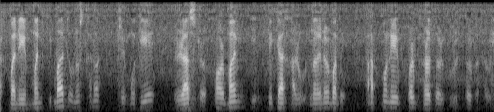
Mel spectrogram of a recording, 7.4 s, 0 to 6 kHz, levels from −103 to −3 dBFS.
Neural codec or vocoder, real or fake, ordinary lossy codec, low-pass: codec, 16 kHz, 16 kbps, FunCodec, trained on LibriTTS, 50 frames a second; fake; none; 5.4 kHz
